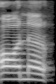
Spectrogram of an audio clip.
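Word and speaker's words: honour: Next rule क्या है, शुरू में HI, शुरू में H आएगा तो H साइलेंट रहेगा। जैसे कि यहाँ पर है ऑनर, O से शुरुआत हो रही है, R, यहाँ पर O से शुरुआत हो रही है, ऑनेस्ट, O से शुरुआत हो रही है। तीनों स्पेलिंग्स में क्या है, H साइलेंट है और H के बाद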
